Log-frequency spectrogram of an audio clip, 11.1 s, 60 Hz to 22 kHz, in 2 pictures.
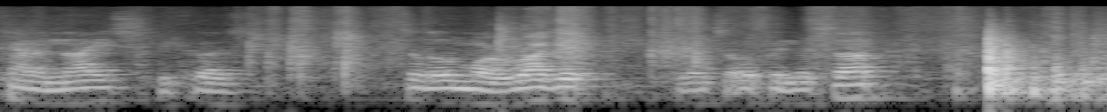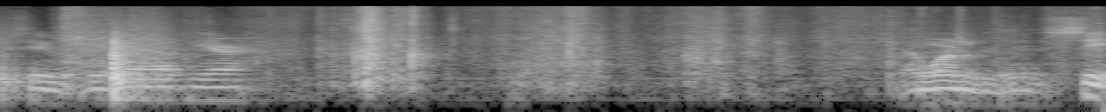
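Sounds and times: packaging wrap rustling: 0:00.1 - 0:11.0.

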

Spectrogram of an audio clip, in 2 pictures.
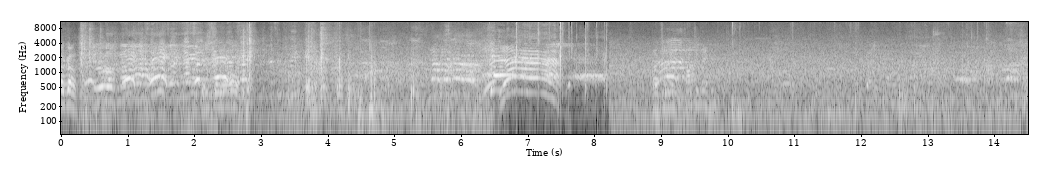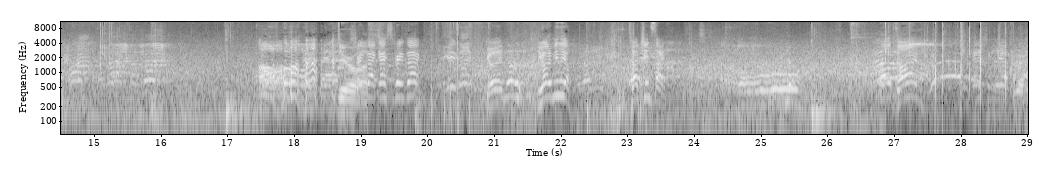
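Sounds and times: outdoor background noise: 0:00.0 - 0:29.0
distant players shouting: 0:03.6 - 0:08.2, 0:12.1 - 0:16.4.

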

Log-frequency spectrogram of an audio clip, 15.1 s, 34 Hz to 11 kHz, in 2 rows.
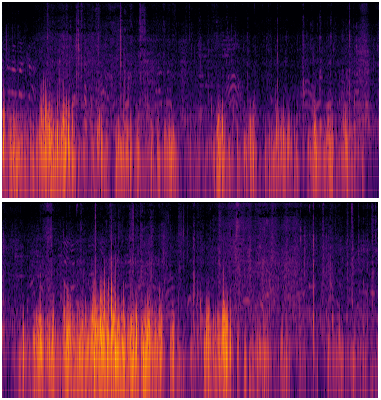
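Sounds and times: people talking: 0:00.0 - 0:05.1, 0:05.9 - 0:15.0.

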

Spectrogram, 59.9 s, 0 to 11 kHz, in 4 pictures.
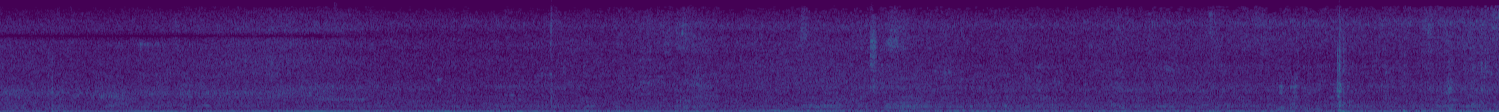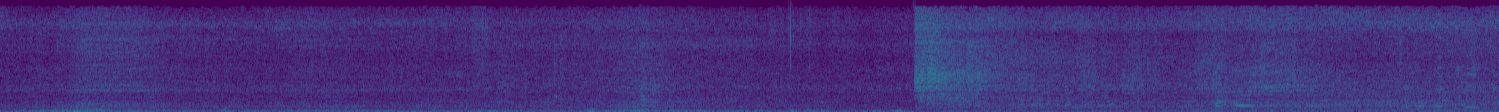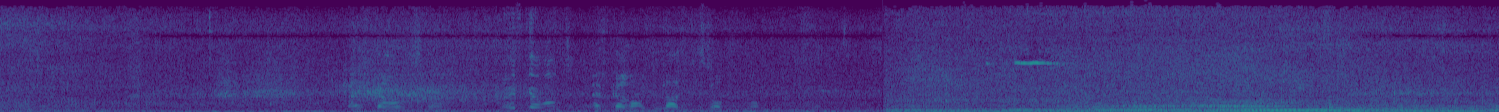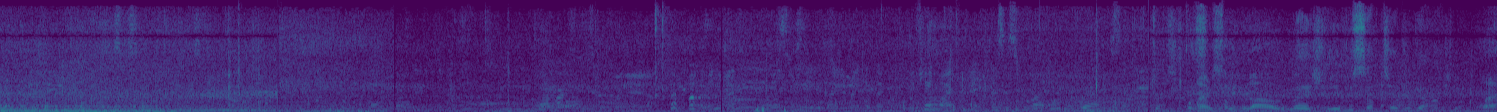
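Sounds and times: street rumble: 0:00.0 - 0:59.9
car pulling away slowly: 0:38.8 - 0:47.8
loud car engine revving: 0:38.8 - 0:47.8.

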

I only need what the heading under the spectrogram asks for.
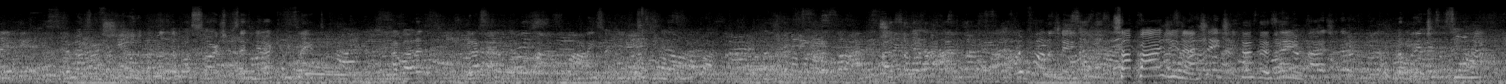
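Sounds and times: crowd chatter in a hall: 0:00.0 - 0:15.0
women talking and laughing: 0:00.0 - 0:15.0.

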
